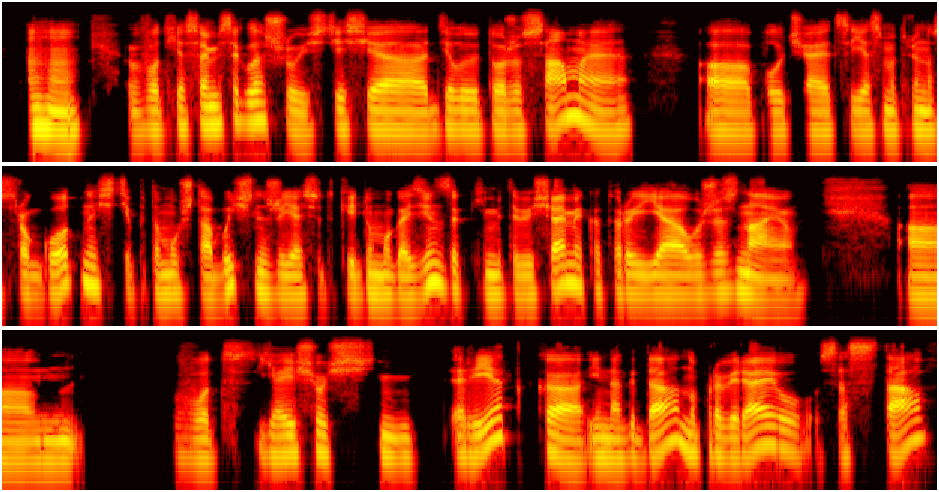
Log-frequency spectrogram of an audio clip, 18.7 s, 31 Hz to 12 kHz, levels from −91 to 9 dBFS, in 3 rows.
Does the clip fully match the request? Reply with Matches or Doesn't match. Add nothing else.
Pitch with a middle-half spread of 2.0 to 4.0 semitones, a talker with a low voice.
Matches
